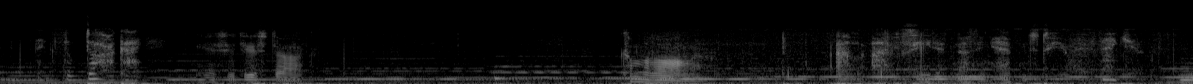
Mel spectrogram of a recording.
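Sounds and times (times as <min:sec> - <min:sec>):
music with sustained low notes: 0:00.0 - 0:11.9
soft whispering: 0:08.3 - 0:11.8.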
